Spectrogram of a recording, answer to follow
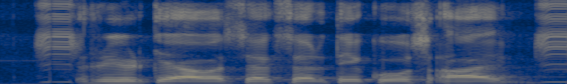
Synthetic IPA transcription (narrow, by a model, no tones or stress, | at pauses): ɾiːɽkeaːʋəsjəksəɾt̪ekoːsaːe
